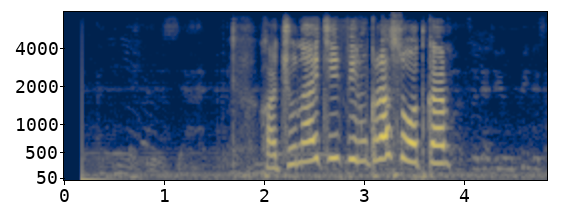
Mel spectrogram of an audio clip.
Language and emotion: Russian, positive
